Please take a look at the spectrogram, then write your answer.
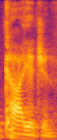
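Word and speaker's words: Qiagen: others rash is it how do you pronounce that sorry kaen kaen thank you very much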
